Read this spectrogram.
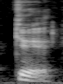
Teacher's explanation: That is K with an O with two dots over it, which is a front round mid vowel.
